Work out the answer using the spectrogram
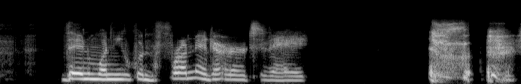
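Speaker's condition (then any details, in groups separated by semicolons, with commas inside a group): Cerebral palsy; tracheotomy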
